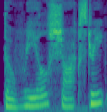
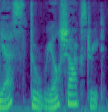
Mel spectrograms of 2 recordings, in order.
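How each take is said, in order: First: Slow, rising incredulous question; amazed cry. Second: Said in the usual way. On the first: A narrator's reading. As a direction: draw it out in amazed disbelief. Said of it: "Marty cried".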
